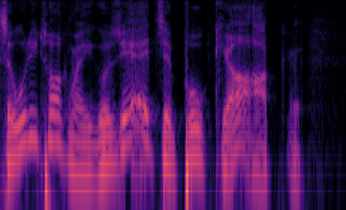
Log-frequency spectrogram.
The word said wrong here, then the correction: Pequot: And I said, what? I said, I don't think that's how you pronounce it. And can you say it? You know the tower I'm talking about. – It's Pequot.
